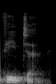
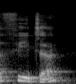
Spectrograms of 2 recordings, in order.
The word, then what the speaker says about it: theta: In Greek, actually, it's called theta, not theta. However, for most of us South Africans, we say theta, theta, theta. That's why I'm saying theta. But in Greek, it's called theta.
